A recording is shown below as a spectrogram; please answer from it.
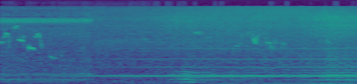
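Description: Insects buzzing near flowers, a steady droning hum with rising and falling tones, continuous and fairly close, no voices.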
